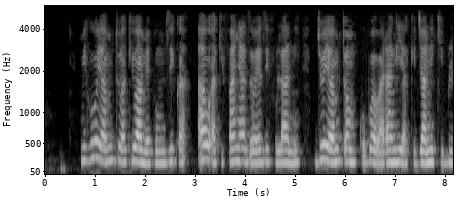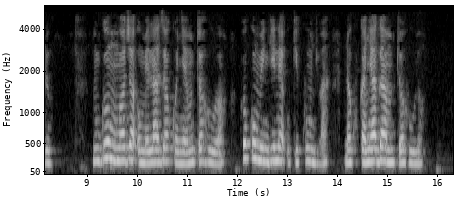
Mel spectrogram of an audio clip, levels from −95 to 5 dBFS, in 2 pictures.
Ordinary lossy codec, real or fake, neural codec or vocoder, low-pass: MP3, 32 kbps; real; none; 5.4 kHz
